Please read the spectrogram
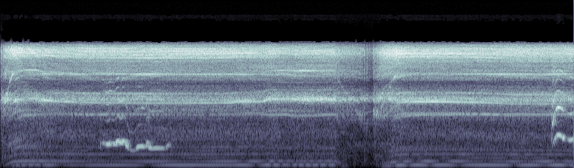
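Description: Small electric motor and rotor of a toy helicopter running with a steady high whine. It starts suddenly, cuts out for a moment about five and a half seconds in, then starts again.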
